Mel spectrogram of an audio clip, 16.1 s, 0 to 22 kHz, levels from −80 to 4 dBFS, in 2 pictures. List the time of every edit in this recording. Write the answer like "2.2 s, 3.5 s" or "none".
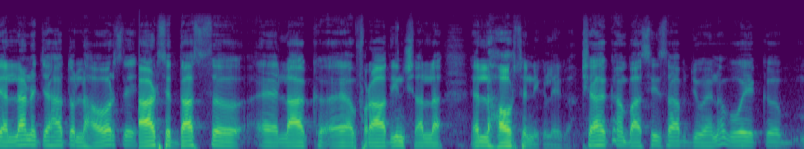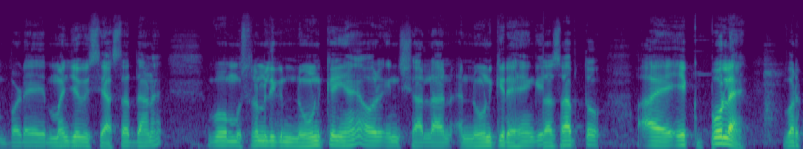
1.4 s, 5.8 s, 13.5 s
